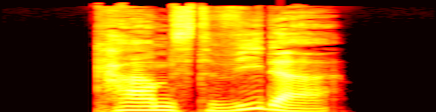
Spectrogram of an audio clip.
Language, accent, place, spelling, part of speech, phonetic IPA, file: German, Germany, Berlin, kamst wieder, verb, [ˌkaːmst ˈviːdɐ], De-kamst wieder.ogg
- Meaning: second-person singular preterite of wiederkommen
